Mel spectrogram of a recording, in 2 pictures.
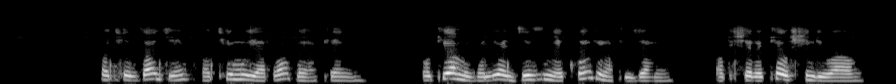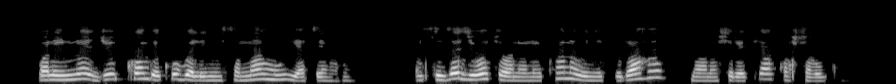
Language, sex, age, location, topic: Swahili, female, 25-35, Mombasa, government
